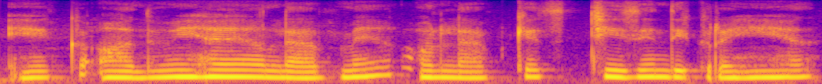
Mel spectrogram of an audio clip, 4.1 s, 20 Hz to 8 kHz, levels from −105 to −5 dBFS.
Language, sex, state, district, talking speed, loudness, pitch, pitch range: Hindi, female, Goa, North and South Goa, 175 wpm, -15 LUFS, 190 Hz, 180-200 Hz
